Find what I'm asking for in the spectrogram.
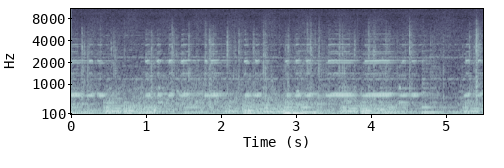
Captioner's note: electronic beeping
